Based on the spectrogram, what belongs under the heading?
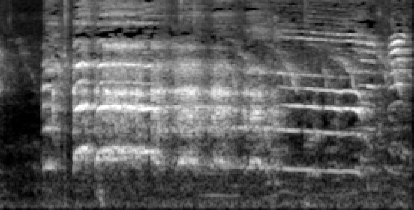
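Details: Native Solok, West Sumatra breed, the Kukuak Balenggek cockerel crows: a loud, harsh, drawn-out note that holds steady, then breaks into a falling, gently wavering tail lasting about three seconds.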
